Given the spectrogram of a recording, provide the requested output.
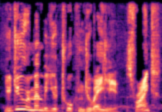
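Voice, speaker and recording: An actor playing a sceptical, puzzled travelling companion from Britain in an audio drama, dry and questioning. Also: male voice, high voice, wildly swooping pitch, fast talker, a little hiss or hum. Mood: dry, wary. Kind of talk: full-cast audio drama acting.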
